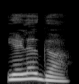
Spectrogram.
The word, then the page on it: ಏಳಕ್ಕಿ: kannada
